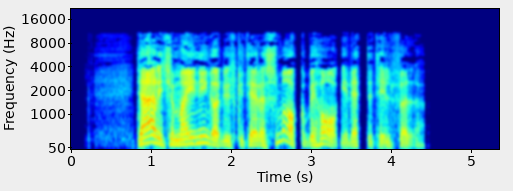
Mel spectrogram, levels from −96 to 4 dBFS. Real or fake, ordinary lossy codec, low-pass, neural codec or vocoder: fake; MP3, 48 kbps; 10.8 kHz; vocoder, 48 kHz, 128 mel bands, Vocos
